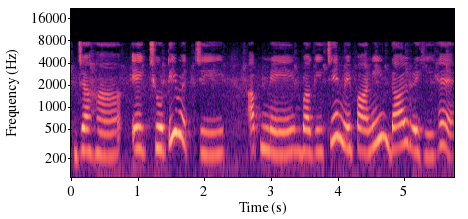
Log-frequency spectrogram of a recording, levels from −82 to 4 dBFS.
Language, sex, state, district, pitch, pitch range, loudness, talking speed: Hindi, female, Haryana, Charkhi Dadri, 255 Hz, 240-275 Hz, -16 LUFS, 115 wpm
